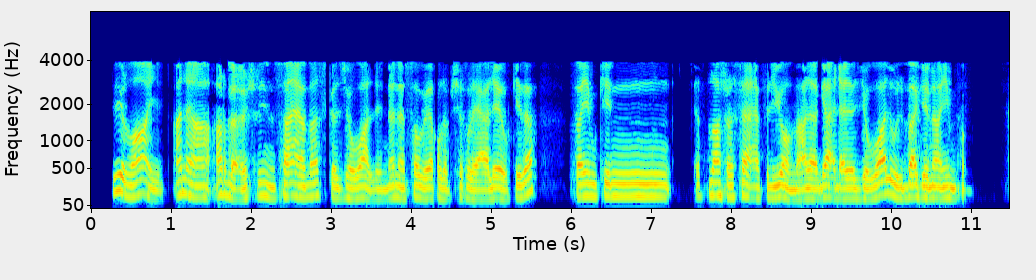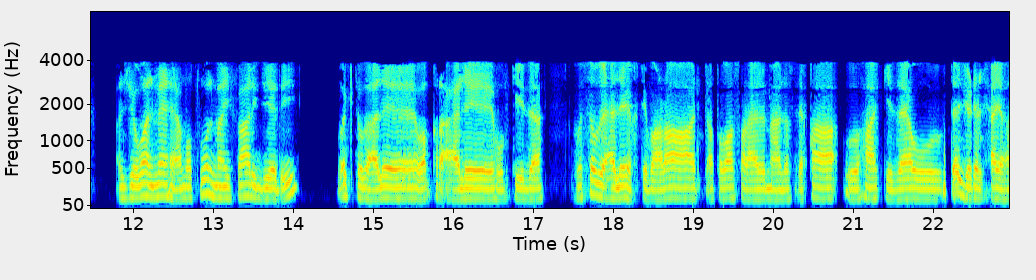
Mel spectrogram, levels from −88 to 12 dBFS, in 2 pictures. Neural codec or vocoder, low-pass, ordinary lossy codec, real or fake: none; 7.2 kHz; AAC, 16 kbps; real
